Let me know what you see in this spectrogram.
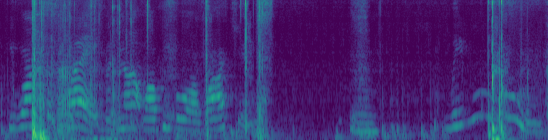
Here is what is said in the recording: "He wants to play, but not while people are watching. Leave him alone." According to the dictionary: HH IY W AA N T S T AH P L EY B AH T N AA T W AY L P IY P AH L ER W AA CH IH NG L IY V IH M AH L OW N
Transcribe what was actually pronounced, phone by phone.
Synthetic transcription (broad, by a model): HH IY W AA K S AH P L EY B AH T N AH T W AY L P IY P L ER W AA CH IH NG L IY W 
